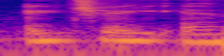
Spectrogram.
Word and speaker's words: Hanne: we're following Nina and I think it's pronounced h a n NE e han han um and we're following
